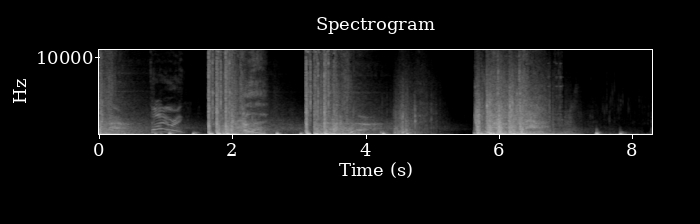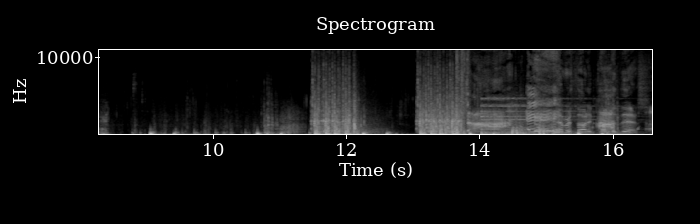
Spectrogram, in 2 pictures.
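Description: Bursts of gunfire during a Wasteland 3 battle, several loud, dense volleys spread across the stretch, broken by gaps and short clicks, with characters speaking between and over the shots.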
